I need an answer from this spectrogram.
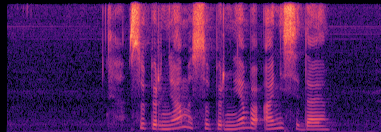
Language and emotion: Russian, neutral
